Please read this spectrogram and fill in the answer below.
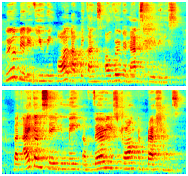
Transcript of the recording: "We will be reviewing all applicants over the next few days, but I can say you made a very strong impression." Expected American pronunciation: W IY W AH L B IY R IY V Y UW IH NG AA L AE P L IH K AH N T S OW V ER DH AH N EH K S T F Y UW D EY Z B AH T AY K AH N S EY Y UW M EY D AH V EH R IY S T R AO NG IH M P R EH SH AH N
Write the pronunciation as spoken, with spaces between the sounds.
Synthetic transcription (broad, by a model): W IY L B IY R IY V Y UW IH NG AA L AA P L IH K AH N T S OW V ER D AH N EH K S T F Y UW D EY S B AH T AY K AH N S EY Y UW M EY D AH V EH R IY S T R AO NG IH M P R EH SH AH N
